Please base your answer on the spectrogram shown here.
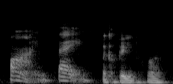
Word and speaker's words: Biehn: Bain. Michael Biehn. Huh? Bean.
